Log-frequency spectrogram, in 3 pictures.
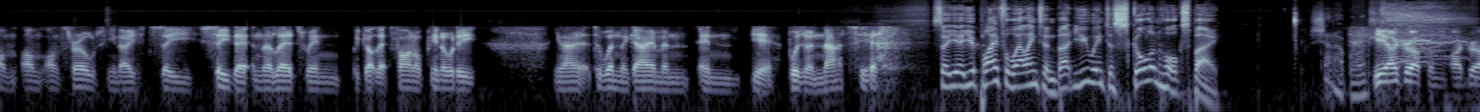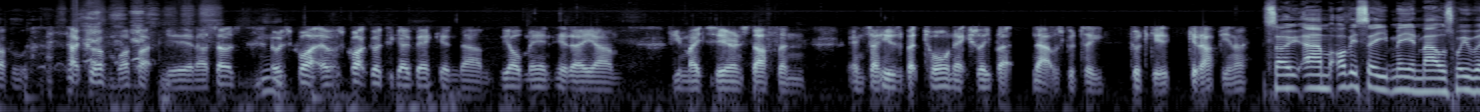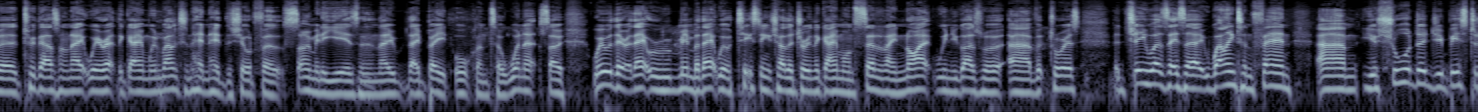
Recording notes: joins us on the phone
